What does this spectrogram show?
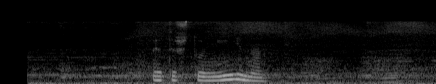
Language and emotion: Russian, neutral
